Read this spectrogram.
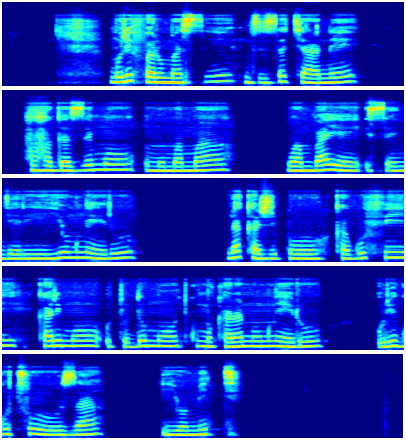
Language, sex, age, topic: Kinyarwanda, female, 25-35, health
